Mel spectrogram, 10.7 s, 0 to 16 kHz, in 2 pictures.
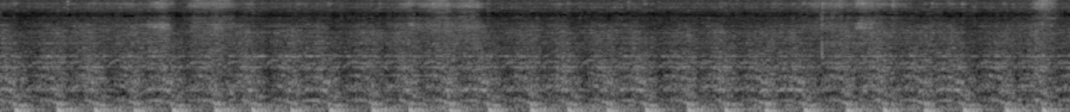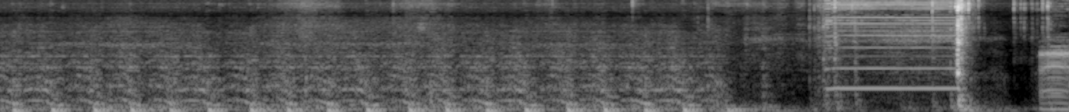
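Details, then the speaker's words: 1982 Mercedes 240D W123 diesel, long unused, very cold day, no glow plug light: starter cranks at about four beats a second for nine seconds with no firing, then a chime; owner suspects glow plug relay or glow plugs. "not helping that it's so cold today I think it might have started even with bad clox if it wasn't so cold that I'm thinking there's something wrong with the with the glow plug relay or uh or with the glow like themselves"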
